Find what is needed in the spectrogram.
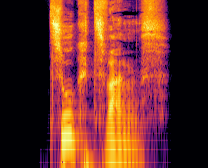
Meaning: genitive singular of Zugzwang
- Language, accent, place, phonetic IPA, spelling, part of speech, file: German, Germany, Berlin, [ˈt͡suːkˌt͡svaŋs], Zugzwangs, noun, De-Zugzwangs.ogg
